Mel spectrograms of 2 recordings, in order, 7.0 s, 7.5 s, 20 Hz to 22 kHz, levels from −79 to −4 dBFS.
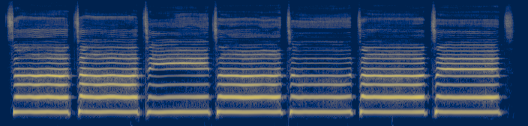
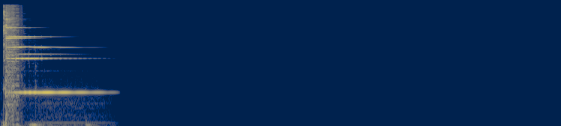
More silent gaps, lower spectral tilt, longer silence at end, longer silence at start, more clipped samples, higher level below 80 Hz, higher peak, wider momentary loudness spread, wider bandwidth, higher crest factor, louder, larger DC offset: neither; second, 4.5 dB/octave vs 2 dB/octave; second, 0.2 s vs 6.1 s; about the same, 0.1 s vs 0.05 s; neither; second, under -90 dBFS vs -50 dBFS; second, -8 dBFS vs 0 dBFS; second, 9 LU vs 22 LU; about the same, 19.5 kHz vs 18 kHz; second, 12 dB vs 24 dB; second, -19 LUFS vs -15 LUFS; neither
